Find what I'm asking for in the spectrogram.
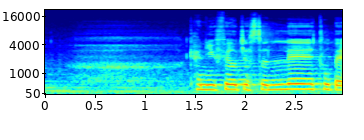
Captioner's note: heavy breathing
